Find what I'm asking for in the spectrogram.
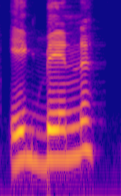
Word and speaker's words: Igbinoghene: He tweeted, for those wondering, your new Dolphins cornerback is pronounced Noah Igbinoghene.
